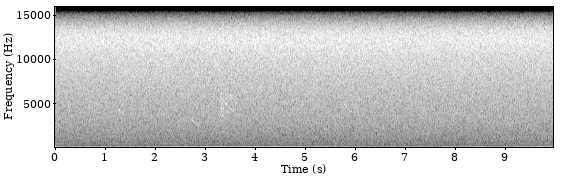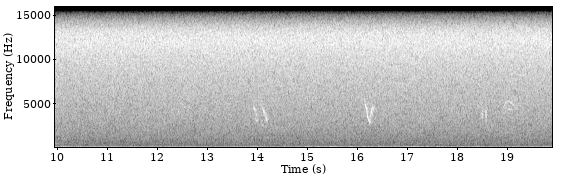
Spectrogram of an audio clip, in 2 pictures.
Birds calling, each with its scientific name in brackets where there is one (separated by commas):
Hawaii Amakihi (Chlorodrepanis virens), Eurasian Skylark (Alauda arvensis)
